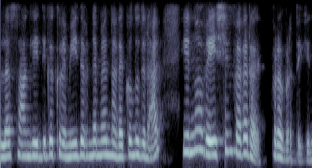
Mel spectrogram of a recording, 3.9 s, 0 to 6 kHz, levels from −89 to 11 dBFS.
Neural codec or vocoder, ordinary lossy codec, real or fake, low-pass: codec, 24 kHz, 0.9 kbps, WavTokenizer, medium speech release version 2; Opus, 32 kbps; fake; 5.4 kHz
